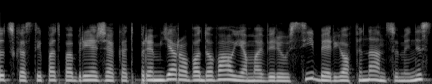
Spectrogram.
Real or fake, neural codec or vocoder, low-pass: real; none; 7.2 kHz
